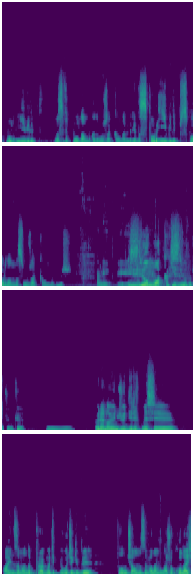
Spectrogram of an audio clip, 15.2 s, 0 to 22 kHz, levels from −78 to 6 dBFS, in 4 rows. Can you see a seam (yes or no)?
yes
